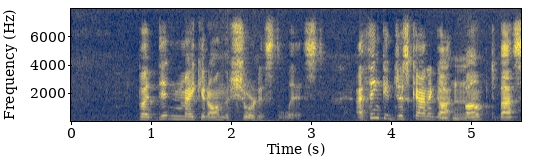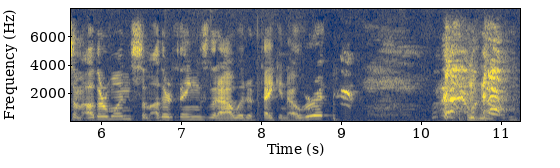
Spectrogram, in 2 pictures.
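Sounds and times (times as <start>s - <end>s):
speech: 0.8s - 9.2s, 10.2s - 11.2s
person sneezing: 10.2s - 11.2s.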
